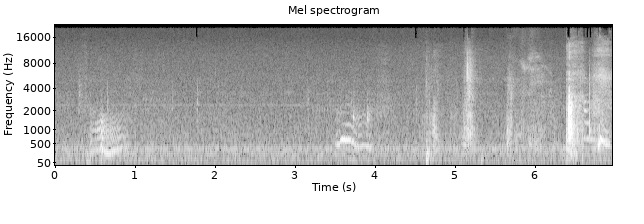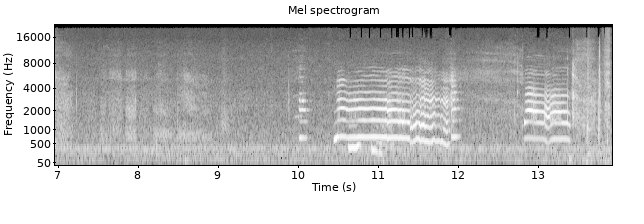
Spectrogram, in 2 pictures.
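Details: A domestic mother cat meowing strangely because a black cat was present; quiet rustles and clicks, then two clear high, wavering meows near the end, the first longer and the second short.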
